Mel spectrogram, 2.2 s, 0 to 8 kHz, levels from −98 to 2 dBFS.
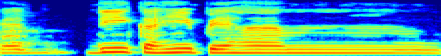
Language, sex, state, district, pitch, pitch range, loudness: Hindi, female, Uttar Pradesh, Etah, 185 Hz, 185-200 Hz, -16 LUFS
